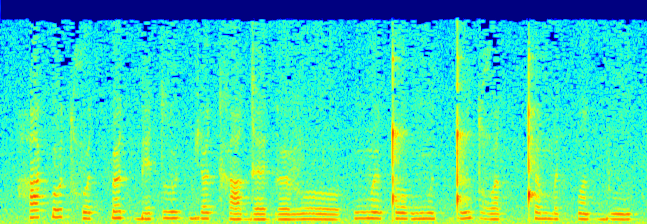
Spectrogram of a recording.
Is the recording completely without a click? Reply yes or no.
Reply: no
